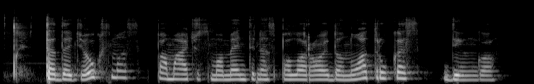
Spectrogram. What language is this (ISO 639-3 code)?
lit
